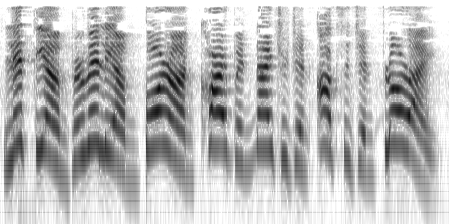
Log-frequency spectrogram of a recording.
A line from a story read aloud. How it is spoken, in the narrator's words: She shouted the words at her father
